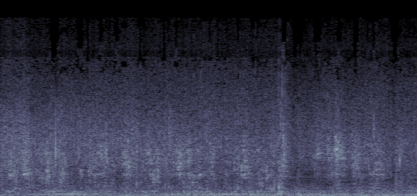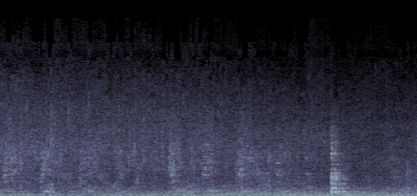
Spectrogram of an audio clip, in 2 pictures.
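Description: Spices with tuiri pepper fry in a pot for a Guyanese curry, a steady, dense sizzle with light crackle and occasional stirring scrapes throughout.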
